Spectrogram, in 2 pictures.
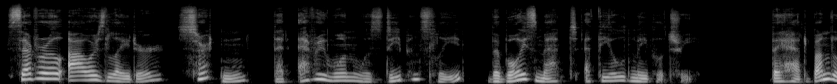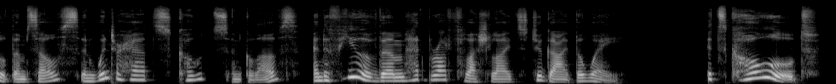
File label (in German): Hoerbuch Englisch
